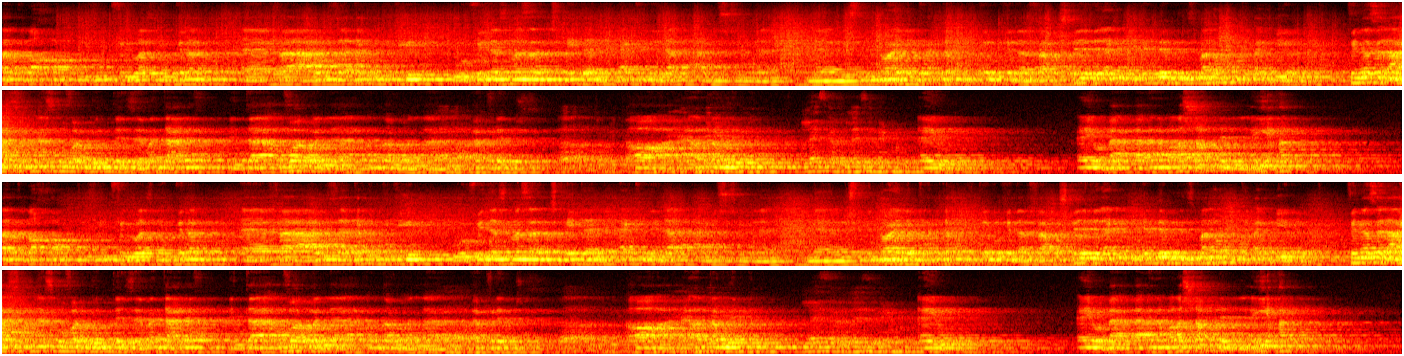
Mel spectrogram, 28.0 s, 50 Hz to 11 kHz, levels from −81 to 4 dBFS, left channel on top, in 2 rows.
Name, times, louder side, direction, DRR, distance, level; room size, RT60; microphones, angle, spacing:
voice 1, 0.0-13.1 13.5-19.2 20.2-21.7 23.2-23.6 24.7-26.9, equal, 15° right, -4 dB, 1.1 m, -19 dB
sound 1, 0.5-14.5, left 2 dB, 65° left, 1.6 m, -34 dB
voice 2, 18.2-19.0 19.5-21.7 22.0-23.0, equal, 50° left, -4 dB, 1.6 m, -28 dB
12.5 x 9.0 x 2.7 m, 3.0 s
head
